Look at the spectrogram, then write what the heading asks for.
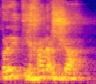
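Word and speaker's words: ברית חדשה: En el Nuevo Testamento, que en hebreo se dice Brit Hadashah. En hebreo, Nuevo Testamento se dice Brit Hadashah. Diga conmigo: Brit Hadashah. Brit Hadashah. Así se dice Nuevo Testamento en hebreo.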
